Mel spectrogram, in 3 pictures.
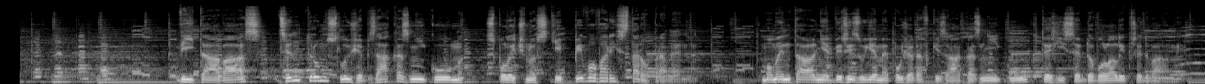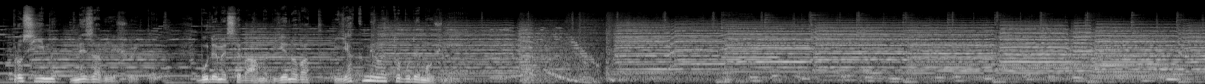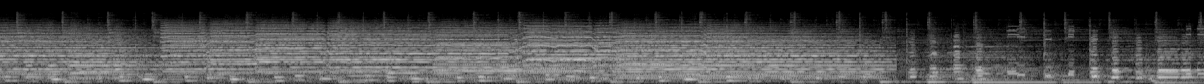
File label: Male Czech IVR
